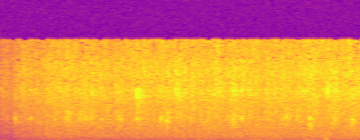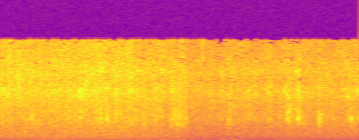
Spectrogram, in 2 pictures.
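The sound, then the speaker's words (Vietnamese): Heavy rain pours down over farm fields in a dense, unbroken hiss, steady in level from start to finish with fine crackling drop impacts throughout and no voices. “Vừa lúc cơn mưa cứ như là có ai trút xuống từ trên tầng không vậy.”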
